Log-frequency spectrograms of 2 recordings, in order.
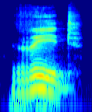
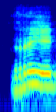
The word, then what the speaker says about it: read: in this case we have to pronounce it like read, not like read। हम लोग क्या है उसका प्रोनाउंस, उच्चारण जो है वो रेड करेंगे, ना कि रीड करेंगे।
